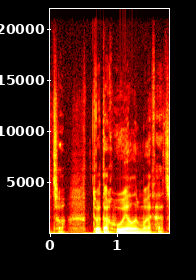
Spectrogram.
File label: "hwyl", Welsh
